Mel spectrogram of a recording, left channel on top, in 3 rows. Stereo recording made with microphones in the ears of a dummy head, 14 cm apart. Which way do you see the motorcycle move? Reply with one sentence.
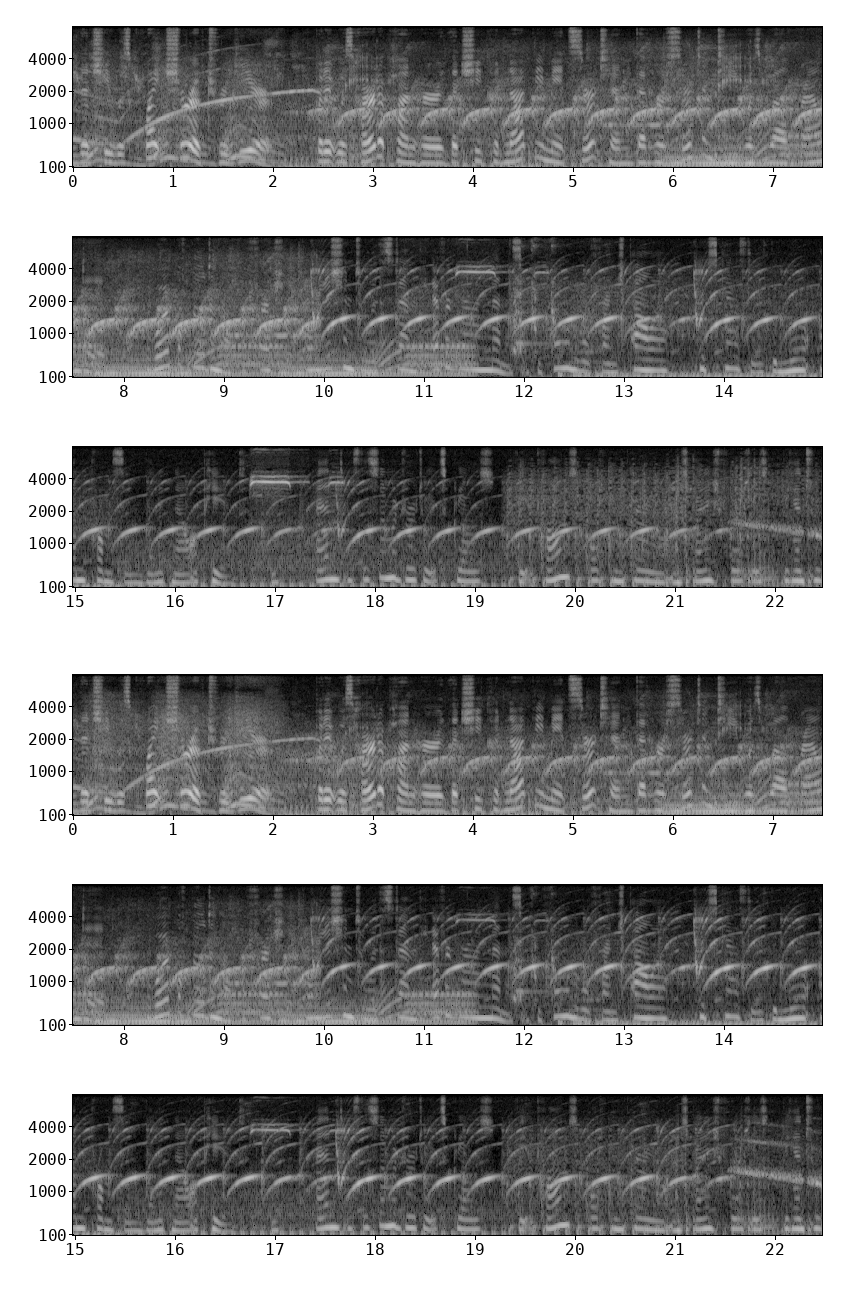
In this clip you hear the motorcycle move to the left.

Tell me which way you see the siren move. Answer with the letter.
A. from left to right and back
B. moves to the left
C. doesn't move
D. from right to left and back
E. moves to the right
E.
